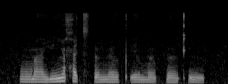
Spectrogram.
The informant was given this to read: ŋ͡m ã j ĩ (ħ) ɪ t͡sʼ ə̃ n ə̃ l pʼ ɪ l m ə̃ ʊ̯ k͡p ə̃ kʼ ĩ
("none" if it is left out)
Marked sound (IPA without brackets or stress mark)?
ħ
